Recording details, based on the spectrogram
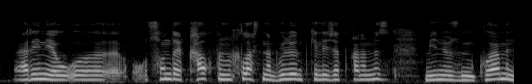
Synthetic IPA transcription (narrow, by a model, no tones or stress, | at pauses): æɾijne̞əso̞nd̪ɑjqʰɑlˠəq̚t̪əɴəqlˠɑsənɑbɵle̞nɪpkʲʰe̞le̞ʒɑt̪̚qɑnəməzme̞nwɵzɪmkʲʰɵwæmɪn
